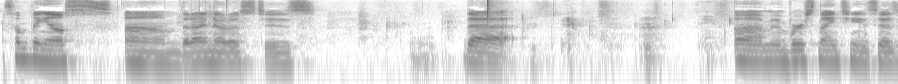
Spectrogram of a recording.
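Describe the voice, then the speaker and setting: A woman casually discussing scripture, conversational and checking in with questions as she explains. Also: low voice. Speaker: family scripture discussion co-host.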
